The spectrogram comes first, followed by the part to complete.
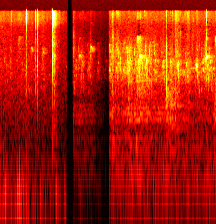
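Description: Faint outdoor evening ambience with birds chirping and a few light clicks. The sound cuts out to silence for under a second near the middle.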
